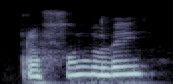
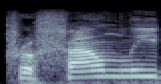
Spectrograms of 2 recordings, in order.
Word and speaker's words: profoundly: pronounced profound profoundly profoundly give me a good PR instead of pro pro profoundly deaf profound profoundly deaf okay almost so here you're saying Pro and you're rolling your R Pro so instead of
